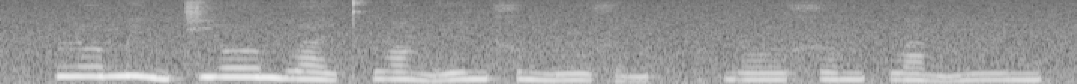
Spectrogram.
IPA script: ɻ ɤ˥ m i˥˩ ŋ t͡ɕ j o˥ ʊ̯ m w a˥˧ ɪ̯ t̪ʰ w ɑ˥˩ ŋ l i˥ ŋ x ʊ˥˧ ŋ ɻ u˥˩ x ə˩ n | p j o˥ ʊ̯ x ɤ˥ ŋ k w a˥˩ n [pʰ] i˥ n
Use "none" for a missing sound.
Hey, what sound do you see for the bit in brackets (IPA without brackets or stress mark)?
m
